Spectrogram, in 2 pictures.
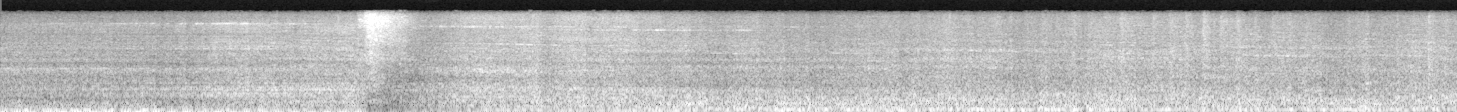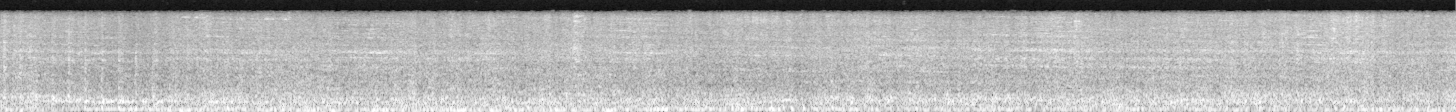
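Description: Union Pacific diesel freight locomotives pass with a low engine rumble that drops away about four seconds in. Double-stack intermodal container cars then roll by in a steady rumble of steel wheels on the rails.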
